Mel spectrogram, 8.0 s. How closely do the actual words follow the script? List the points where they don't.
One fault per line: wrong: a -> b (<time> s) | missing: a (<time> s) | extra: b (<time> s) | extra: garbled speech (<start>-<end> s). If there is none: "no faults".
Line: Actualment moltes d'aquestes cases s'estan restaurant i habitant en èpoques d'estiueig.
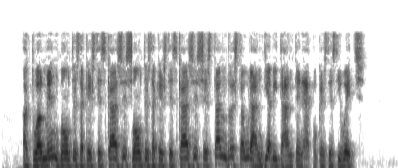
extra: moltes d'aquestes cases (2.7 s)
